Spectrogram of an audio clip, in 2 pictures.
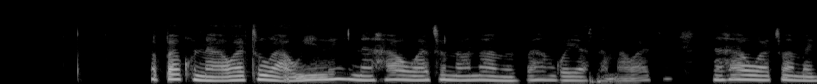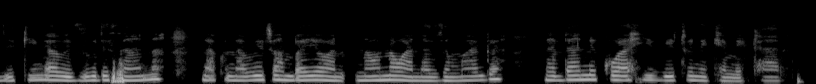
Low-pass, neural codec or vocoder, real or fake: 7.2 kHz; none; real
